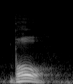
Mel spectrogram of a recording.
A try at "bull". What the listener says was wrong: Bro, it sounds like you're saying bowl. Bull.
